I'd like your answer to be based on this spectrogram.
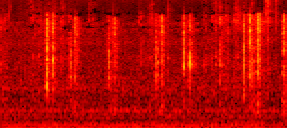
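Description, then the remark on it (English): Irregular bursts of clicky keystrokes on a computer keyboard, about a dozen quick taps at uneven intervals, fairly soft, over a steady low hum with no talking. “I saw it and then he started typing.”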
